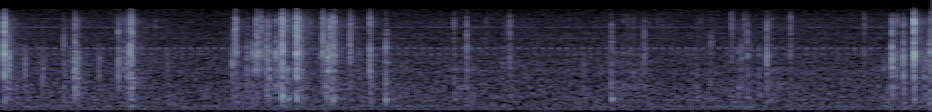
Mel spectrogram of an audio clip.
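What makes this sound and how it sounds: Fingertips press spiky plastic Bunchems toy balls through a clear cellophane bag, crinkling the plastic. Quiet, bright, crisp crackles arrive in short irregular clusters separated by near-silent pauses, with almost no low end.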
